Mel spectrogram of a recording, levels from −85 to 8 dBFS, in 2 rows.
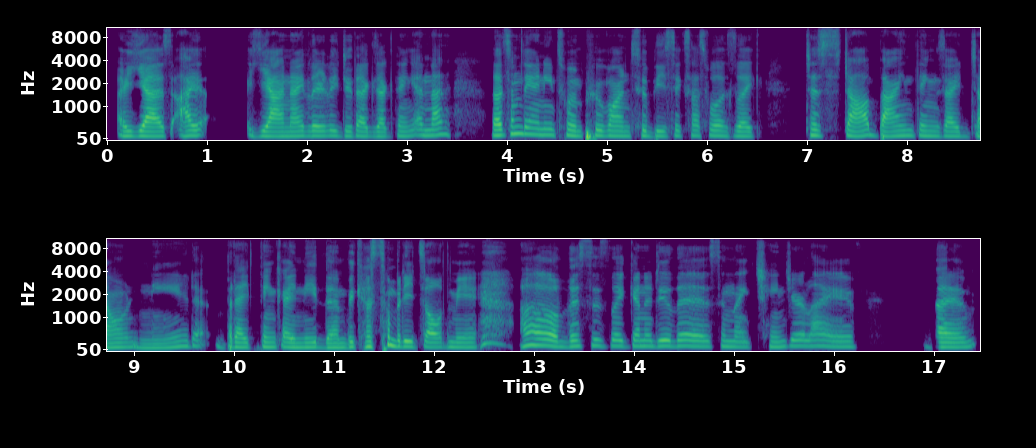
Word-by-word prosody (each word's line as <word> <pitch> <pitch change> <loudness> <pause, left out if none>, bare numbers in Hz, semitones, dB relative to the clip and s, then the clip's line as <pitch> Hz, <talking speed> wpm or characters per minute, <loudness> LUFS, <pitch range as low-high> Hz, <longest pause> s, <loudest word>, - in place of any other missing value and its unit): Uh, - - +2
yes, 135 -1 +5
I 150 +3 +2 0.4
yeah 135 -3 +4
and 130 +1 +1
I 135 +1 +3
literally 145 +1 0
do 135 0 -3
the 140 -1 +1
exact 130 -1 -2
thing, 140 0 -4
and 155 -1 -2
then 170 +2 +1 0.4
that's 160 +1 +5
something 200 -2 +2
I 180 - 0
need 170 -1 -1
to 160 - -1
improve 145 +1 +2
on 145 -1 +2
to 145 +2 -3
be 135 +1 -3
successful 150 +2 -4
is, 140 -1 -7
like, 135 -2 -1 0.4
to 160 -1 +1
stop 150 +1 +1
buying 145 +2 +1
things 140 -1 -3
I 135 -1 +1
don't 130 +2 -3
need, 130 +9 -5
but 140 -1 -3
I 130 -1 +3
think 140 +1 -3
I 135 -2 +4
need 130 -1 -2
them 125 0 0
because 145 +1 +1
somebody 160 -7 +3
told 135 +1 +1
me, 135 -1 -2 0.4
"Oh, 180 -1 +5
this 160 +4 -2
is, 175 -3 -4
like, 165 -3 -1
gonna 165 0 0
do 165 +1 +2
this 160 -2 0
and, 155 -1 -2
like, 145 -2 -5
change 145 +3 -5
your 170 0 -1
life," 155 -3 -2 0.8
but 135 -1 +3
145 Hz, 190 wpm, -26 LUFS, 135-160 Hz, 0.8 s, yes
